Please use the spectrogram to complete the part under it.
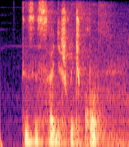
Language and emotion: Russian, neutral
